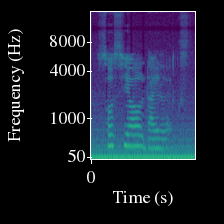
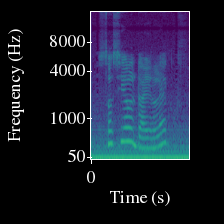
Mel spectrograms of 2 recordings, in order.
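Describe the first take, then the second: The two takes are said the same way.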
